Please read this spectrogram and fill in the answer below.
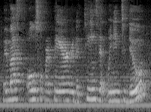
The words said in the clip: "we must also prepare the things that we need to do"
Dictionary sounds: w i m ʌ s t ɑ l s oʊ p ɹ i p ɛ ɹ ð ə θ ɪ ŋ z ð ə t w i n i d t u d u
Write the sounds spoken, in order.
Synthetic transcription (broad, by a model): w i m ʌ s t ɑ l s oʊ p ɹ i p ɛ ɹ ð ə t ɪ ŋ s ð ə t w i n i d t u d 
